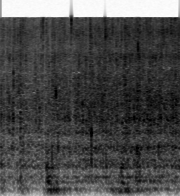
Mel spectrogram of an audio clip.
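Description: Chicken pieces frying in a pan with soy sauce, sweet paprika and salt, giving a steady close sizzle with faint stirring.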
